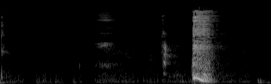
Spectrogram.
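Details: Two-month-old baby boy sneezing: soft breathing sounds, then a single sharp, high-pitched sneeze burst, quiet room noise.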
